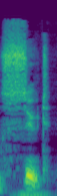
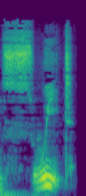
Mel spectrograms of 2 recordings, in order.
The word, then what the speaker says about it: suite: For example, this is my suit, this is my new suit, this is my suitcase, and the suit that brought to the court, 是吧，比如说审理案件的这个案件也叫 lawsuit, 都是这么读的，但是你注意在这个 suit 后面如果加了一个 e, 这个单词就不能读成 suit, 它应该读成 sweet。因为这个词呢它是从法语当中过来的，它的发音其实跟英语的糖果 sweet 是一模一样的，叫 sweet。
